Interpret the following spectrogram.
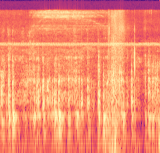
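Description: Low rustling and light handling noise, as packets are handled over plastic mulch and the phone moves, with a single louder brush or knock about one and a half seconds in.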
